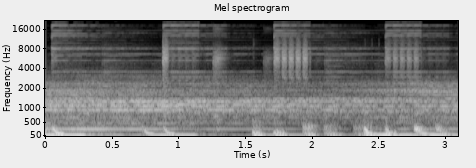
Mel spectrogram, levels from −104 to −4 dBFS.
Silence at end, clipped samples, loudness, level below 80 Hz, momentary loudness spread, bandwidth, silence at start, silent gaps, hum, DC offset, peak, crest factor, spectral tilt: 0 s; under 0.1%; -29 LUFS; -30 dBFS; 6 LU; 19.5 kHz; 0 s; none; none; under 0.1%; -14 dBFS; 14 dB; -4.5 dB/octave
